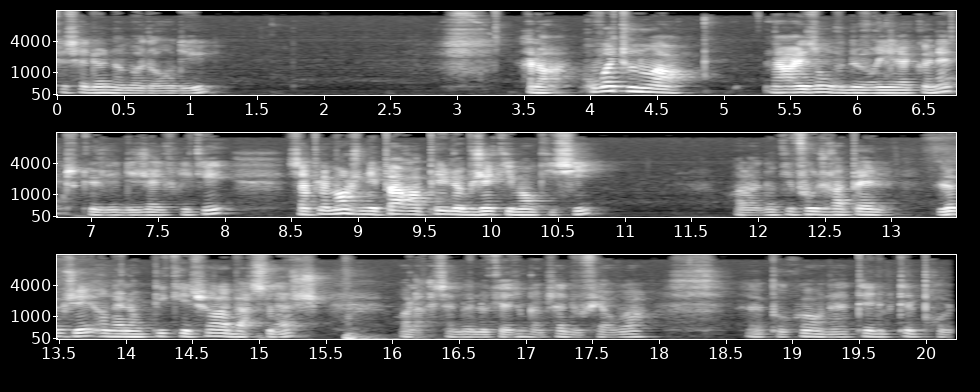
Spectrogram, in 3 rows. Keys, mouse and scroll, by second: 1.8 scroll down 2, 2.8 scroll down 1, 4.4 scroll down 4, 4.9 middle click, 6.3 shift+middle click, 10.0 scroll down 1, 15.0 KP_Divide, 17.4 scroll down 4.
